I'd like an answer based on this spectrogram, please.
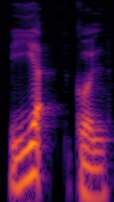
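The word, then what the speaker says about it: يأكل: Now we see an example where the Hamza is carrying a sukun and it's in the middle of the word, so we pronounce the word ya'kul.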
